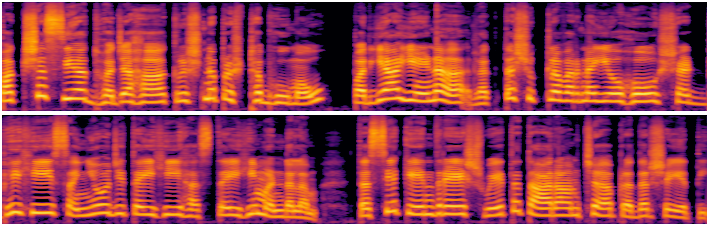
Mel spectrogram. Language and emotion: Sanskrit, neutral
